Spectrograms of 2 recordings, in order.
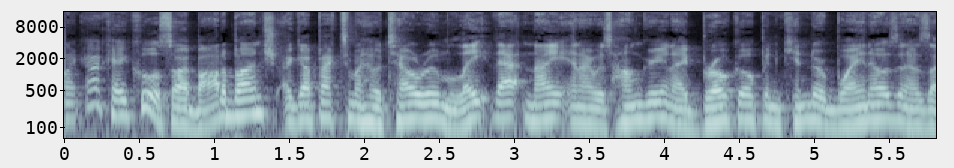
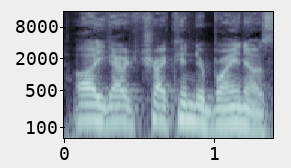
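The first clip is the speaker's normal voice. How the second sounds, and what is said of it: Put-on Irish accent, self-described as bad. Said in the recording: “That's my Irish accent. It's dumb, right? Okay, it's dumb.”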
